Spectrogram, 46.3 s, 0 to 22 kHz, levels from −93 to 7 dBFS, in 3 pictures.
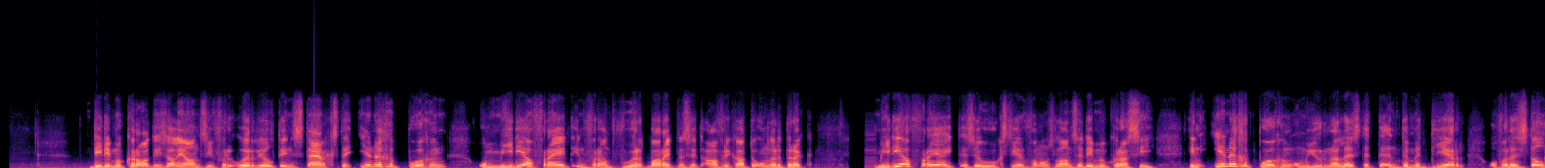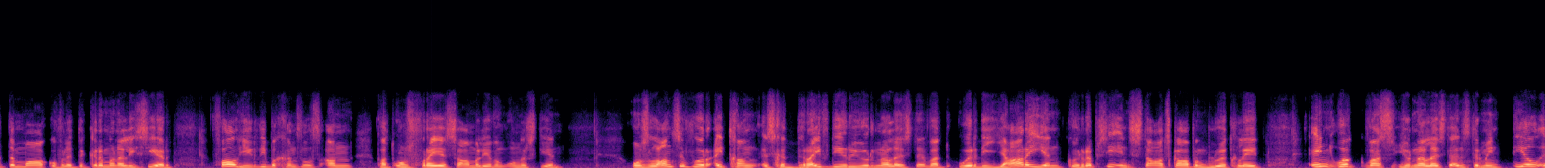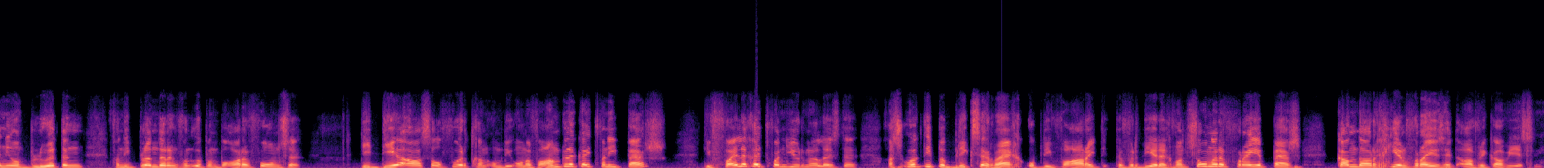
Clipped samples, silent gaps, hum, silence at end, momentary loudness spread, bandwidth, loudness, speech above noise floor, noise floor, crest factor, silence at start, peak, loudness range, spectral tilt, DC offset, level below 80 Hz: under 0.1%; none; none; 0.05 s; 9 LU; 9.4 kHz; -16 LUFS; 36 dB; -51 dBFS; 16 dB; 0.9 s; 0 dBFS; 2 LU; -6.5 dB/octave; under 0.1%; -58 dBFS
